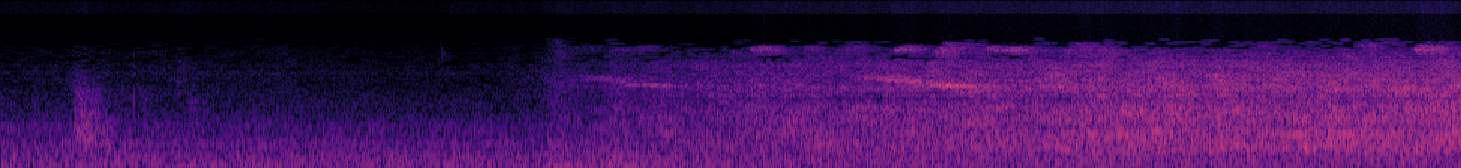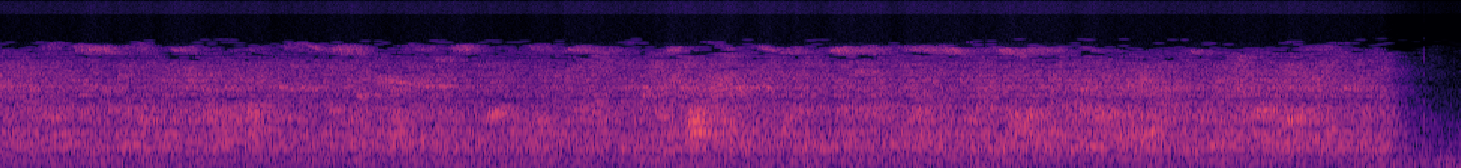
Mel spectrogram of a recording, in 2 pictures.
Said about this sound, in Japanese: ズラズラという川の音に混じって、チーチーという高い声が入っていると思います。これがキレンジャクという鳥の、鳴き声です。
